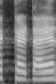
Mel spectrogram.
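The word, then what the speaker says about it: cation: chemistry में plus वाले को क्या बोलते हैं कटाय बोलते हैं क्या बोलेंगे मैं स्पेलिंग और अच्छे से लिखता हूं कटाय बोलते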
